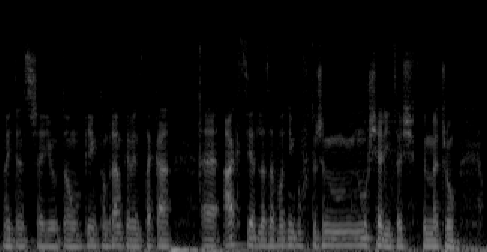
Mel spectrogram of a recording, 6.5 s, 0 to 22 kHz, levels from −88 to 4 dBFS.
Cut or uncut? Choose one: uncut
